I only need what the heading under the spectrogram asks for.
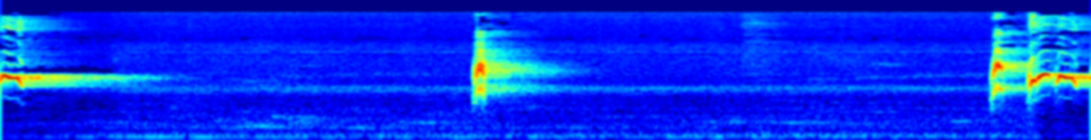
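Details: Agitated sooty-headed bulbul: the tail of a held whistle, a single sharp chip after a pause, then a burst of quick notes at the close; background otherwise quiet with low hum.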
